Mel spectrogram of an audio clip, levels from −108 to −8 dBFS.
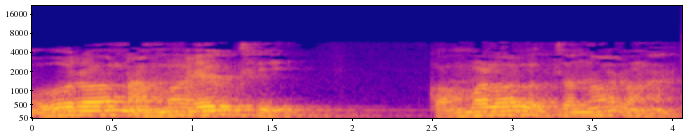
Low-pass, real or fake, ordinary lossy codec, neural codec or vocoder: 7.2 kHz; fake; MP3, 24 kbps; autoencoder, 48 kHz, 128 numbers a frame, DAC-VAE, trained on Japanese speech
